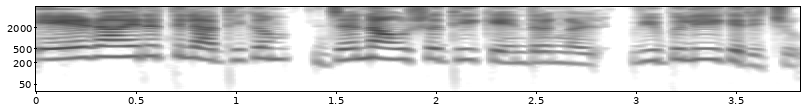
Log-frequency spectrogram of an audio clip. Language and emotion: Malayalam, neutral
